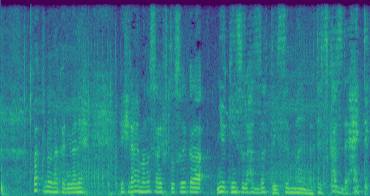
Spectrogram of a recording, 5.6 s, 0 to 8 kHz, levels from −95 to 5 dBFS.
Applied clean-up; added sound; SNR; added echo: none; Cupboard open or close / Door; 13 dB; none.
